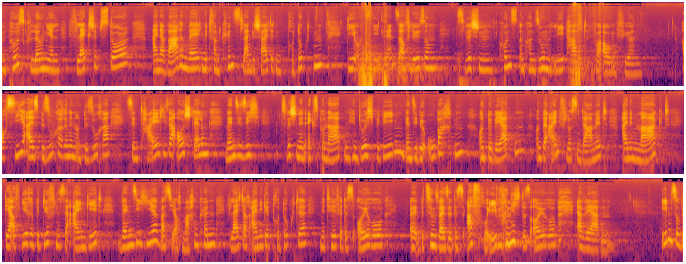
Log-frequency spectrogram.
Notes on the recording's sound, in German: Podiumsdiskussion im Postcolonial Flagshipstore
